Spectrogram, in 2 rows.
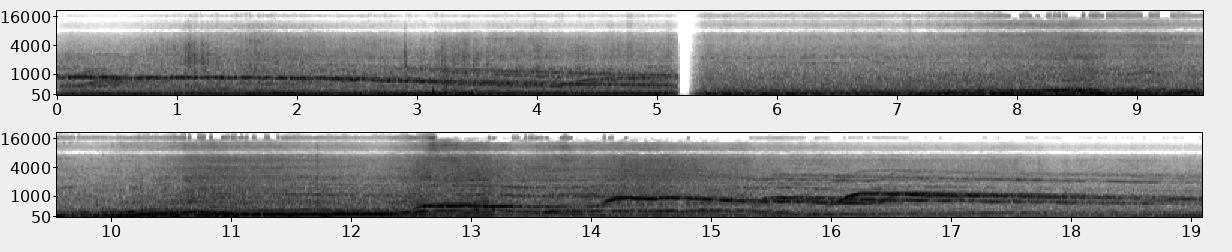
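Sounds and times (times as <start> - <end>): siren wailing: 0.0 - 5.2, 12.4 - 19.0
vehicle engine revving: 7.3 - 14.9.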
